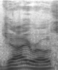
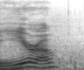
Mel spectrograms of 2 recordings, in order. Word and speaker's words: gyro: We call it gyros cuz it's spelled with a G, a Y, an R, and an O. Some people call it a euro. Well, what happened to the G? And where's the second R?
